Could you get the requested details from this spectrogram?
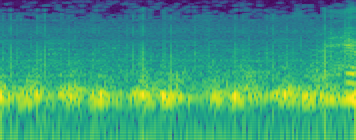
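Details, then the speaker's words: Fetal heartbeat on a monitor during labour: rapid, rhythmic whooshing pulses mixed with the mother's slower pulse. The baby's rate rises when moving, then settles. "So Your next, little heart, can you hear your little heart beating? quite impressive, really."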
